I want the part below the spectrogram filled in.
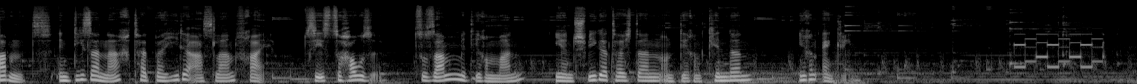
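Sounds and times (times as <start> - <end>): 
speech: 0.0 - 8.8
electronic telephone ringtone: 10.0 - 11.3.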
